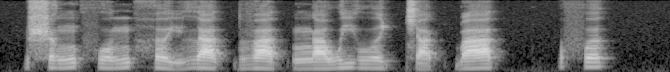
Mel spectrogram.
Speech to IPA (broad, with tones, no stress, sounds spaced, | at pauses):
ʂ ə˧˥ ŋ f o˧˥ n h ə˨˩˨ j l a˨˩ t̚ v a˨˩ t̚ ŋ a˧˥ w j u˧ ə̯ c a˨˩ k̚ ɓ a˦˥ t̚ | f ə˦˥ k̚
